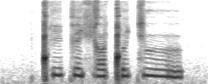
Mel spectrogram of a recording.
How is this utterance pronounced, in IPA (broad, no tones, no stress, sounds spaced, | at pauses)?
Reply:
ǃʰ i k e ç ʌː ǃ ɯ c ɯː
